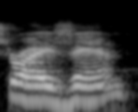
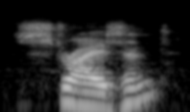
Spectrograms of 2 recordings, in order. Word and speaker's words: Streisand: career etc uh she was born barbara jones streisand the name is well known how do you pronounce that name john how do you pronounce it streisand streisand now diana rosen her mother her father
